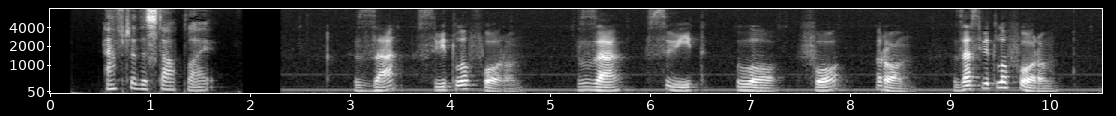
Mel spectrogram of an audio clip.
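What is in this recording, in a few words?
Ukrainian, After the Stoplight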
